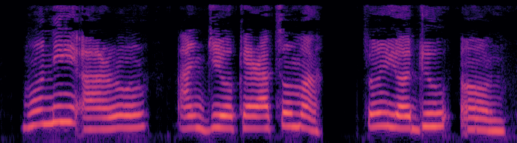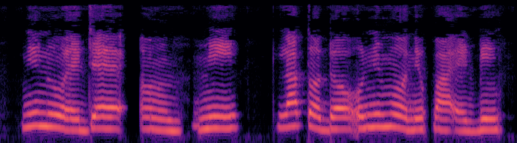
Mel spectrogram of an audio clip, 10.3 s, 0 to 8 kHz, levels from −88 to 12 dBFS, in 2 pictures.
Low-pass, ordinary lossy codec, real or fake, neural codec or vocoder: 7.2 kHz; MP3, 32 kbps; fake; codec, 16 kHz in and 24 kHz out, 1.1 kbps, FireRedTTS-2 codec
